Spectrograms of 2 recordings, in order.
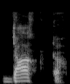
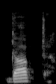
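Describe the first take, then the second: First: The first syllable is said with extra force. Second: The syllables are said evenly, without stress.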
